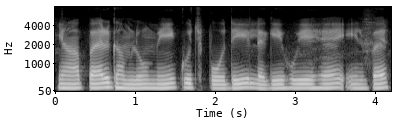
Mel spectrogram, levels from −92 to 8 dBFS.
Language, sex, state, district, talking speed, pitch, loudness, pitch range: Hindi, male, Rajasthan, Jaipur, 155 wpm, 145 Hz, -15 LUFS, 140-150 Hz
